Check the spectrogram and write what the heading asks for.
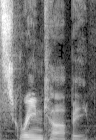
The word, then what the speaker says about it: scrcpy: Steps step one get screen copy screen copy is abbrevi like this s crr cpy un pronounced screen copy once you get here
